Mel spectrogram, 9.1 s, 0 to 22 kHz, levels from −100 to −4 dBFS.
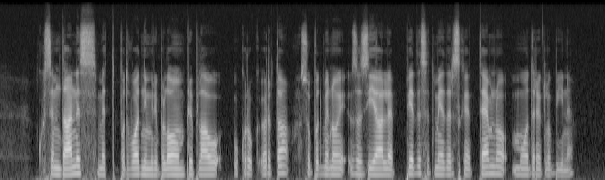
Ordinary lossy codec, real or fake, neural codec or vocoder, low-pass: none; real; none; 19.8 kHz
